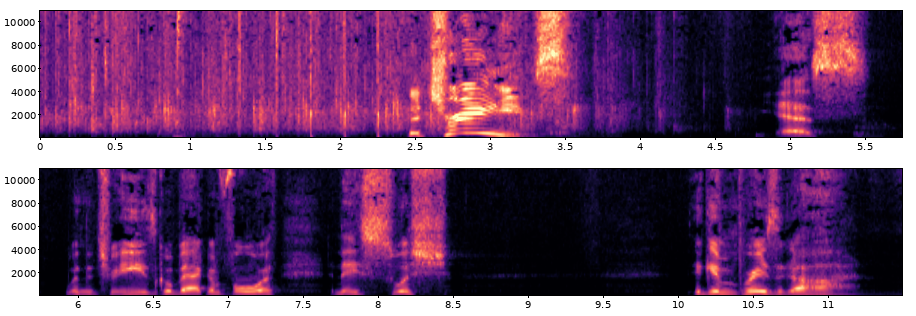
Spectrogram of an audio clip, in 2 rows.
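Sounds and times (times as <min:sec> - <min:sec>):
audience clapping hands: 0:00.0 - 0:04.8
speech: 0:00.9 - 0:01.2, 0:02.4 - 0:03.6, 0:04.9 - 0:08.5, 0:10.1 - 0:11.2.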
